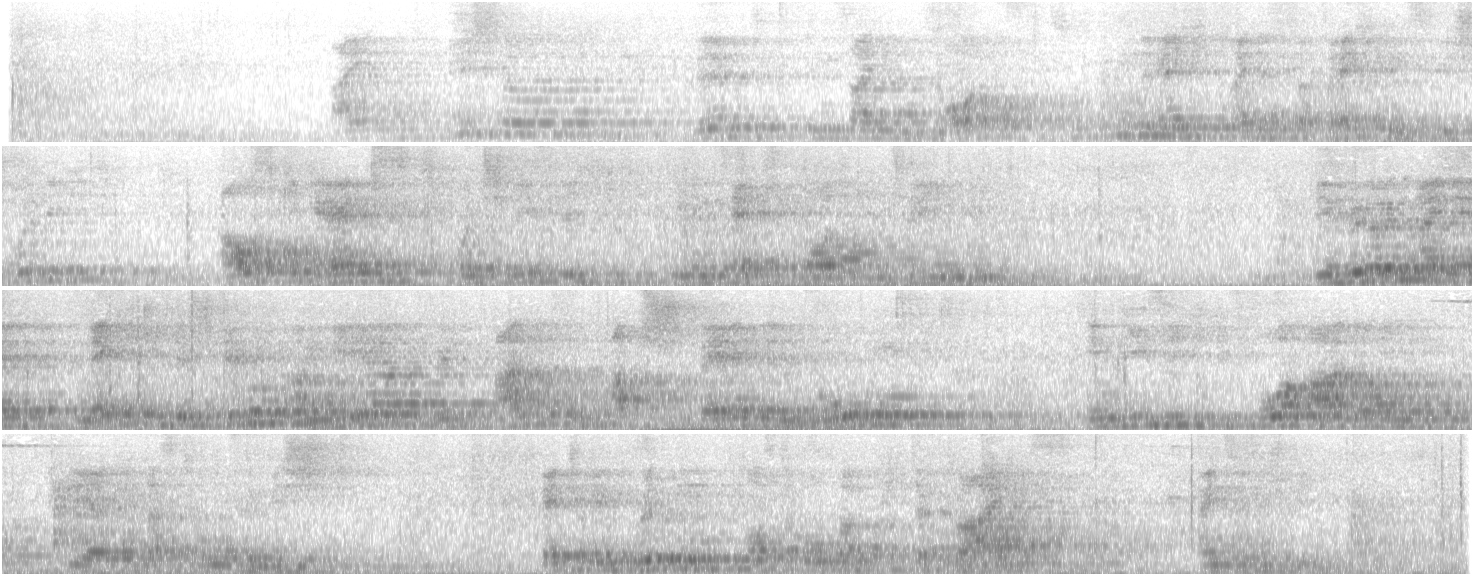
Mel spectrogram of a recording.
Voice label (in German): Ansage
